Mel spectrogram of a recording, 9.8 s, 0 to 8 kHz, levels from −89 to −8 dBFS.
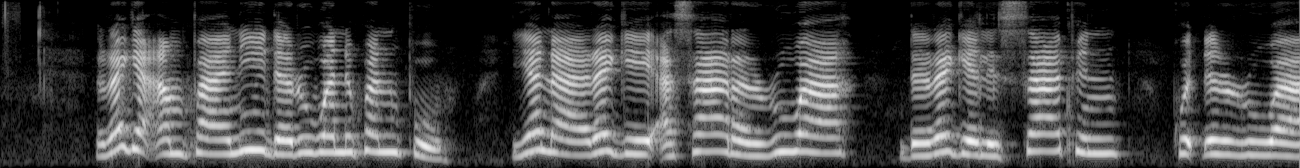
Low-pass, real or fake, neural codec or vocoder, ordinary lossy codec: none; real; none; none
